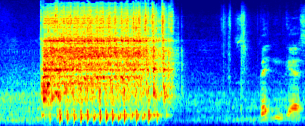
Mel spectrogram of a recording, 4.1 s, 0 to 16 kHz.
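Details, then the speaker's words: 1986 Yamaha Riva scooter, fresh gas poured in after reed valve check: starter chugs slowly for under two seconds and never fires; owner says the new battery is going low and there is no spark at the plug. "Battery sounds like it's going low. I don't have a battery charger. It was a new battery too. It's not getting sparked to the spark plug."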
